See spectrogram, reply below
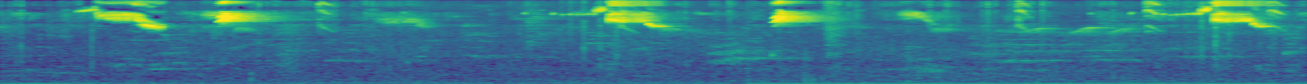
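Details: A female blue-black grassquit gives repeated thin, high, downslurred chirps spaced a second or more apart across the clip, with an intermittent low mechanical hum.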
